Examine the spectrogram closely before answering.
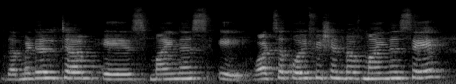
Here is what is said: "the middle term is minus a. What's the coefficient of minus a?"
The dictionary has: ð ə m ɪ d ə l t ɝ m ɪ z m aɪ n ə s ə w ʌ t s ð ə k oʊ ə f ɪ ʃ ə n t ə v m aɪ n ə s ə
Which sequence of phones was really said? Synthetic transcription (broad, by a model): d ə m ɪ d ə l t ɝ m ɪ z m aɪ n ə s ə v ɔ t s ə k oʊ ə f ɪ ʃ ə n t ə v m aɪ n ə s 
